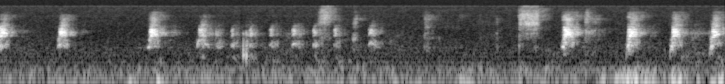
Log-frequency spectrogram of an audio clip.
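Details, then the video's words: A male squirrel scolding a person for nearly ten minutes: quick runs of short harsh barks, some sharp and raspy, others lower chucks, bunched in rapid bursts with brief pauses, over faint low background rumble. "Getting yelled at by a squirrel"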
